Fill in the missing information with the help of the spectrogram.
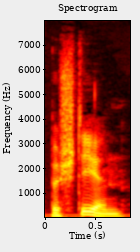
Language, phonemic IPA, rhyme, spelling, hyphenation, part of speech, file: German, /bəˈʃteːən/, -eːən, bestehen, be‧ste‧hen, verb, De-bestehen.ogg
- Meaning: 1. to succeed, to pass (an exam) 2. to consist 3. to exist 4. to insist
